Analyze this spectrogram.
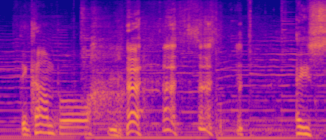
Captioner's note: laughing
